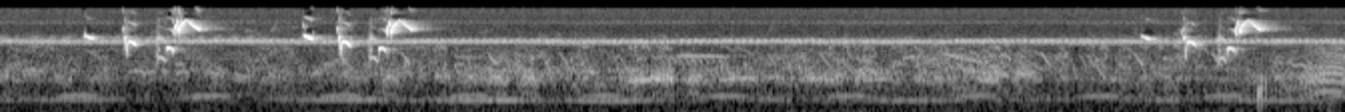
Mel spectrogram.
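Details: Three short, high song phrases of Great Pampa-Finch (Embernagra platensis), each a few sharp chips ending in a buzzy flourish, under a steady shrill insect drone, at Blue-throated Macaw Reserve in forested savanna of lowland Beni, Bolivia.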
